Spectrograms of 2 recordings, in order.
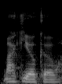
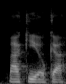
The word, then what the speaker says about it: Makioka: Makioko, I think is how you say it. Makioka.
